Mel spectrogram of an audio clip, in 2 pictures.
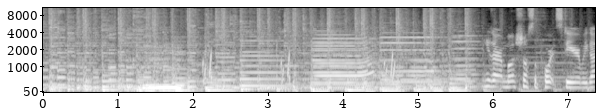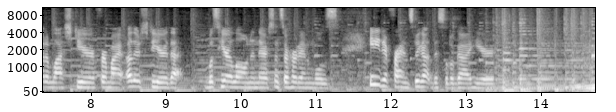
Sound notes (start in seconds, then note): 1.2 cow mooing; 1.2 graphics popping; 14.5 cow mooing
